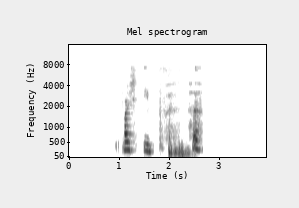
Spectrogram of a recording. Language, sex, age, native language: Icelandic, male, 11, Icelandic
